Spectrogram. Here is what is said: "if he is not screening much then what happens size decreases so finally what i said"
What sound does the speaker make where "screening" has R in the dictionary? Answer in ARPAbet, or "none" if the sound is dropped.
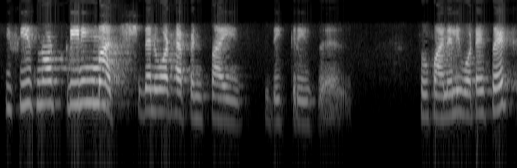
L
